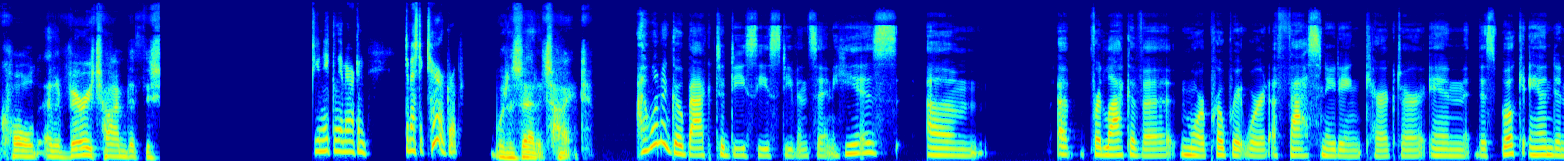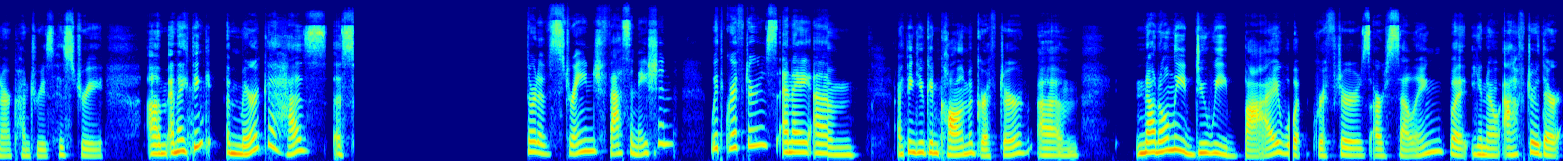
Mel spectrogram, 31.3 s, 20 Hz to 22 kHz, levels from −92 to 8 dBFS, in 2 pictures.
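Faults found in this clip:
Playback stall, 1.60–3.13 s: output starved, likely buffer underrun or blocked player thread. Audio halts mid-flow, about 1.53 s of silence, then resumes.

Catch-up at higher speed, 3.13–4.66 s: player drains backlog by resampling at 2.0x. Speech rushed and chipmunk-like, pitch up roughly 10 semitones, settling to normal by "was at its height".

Playback stall, 19.18–20.92 s: second output starvation, likely the same underrun or thread block. Speech stops for about 1.74 s.

Catch-up at higher speed, 20.92–23.92 s, starting just after "has a": resampled at 1.15x to recover lost time. Mildly hurried delivery, pitch raised about 2 semitones, then back to normal.

Digital broadcast dropout, 28.53–28.64 s: receiver mutes on a bad frame, pointing to a single lost frame of about 43 ms. Abrupt 3 ms fade to silence between "only do we buy" and "grifters are selling but". 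Missing audio is not recovered.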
